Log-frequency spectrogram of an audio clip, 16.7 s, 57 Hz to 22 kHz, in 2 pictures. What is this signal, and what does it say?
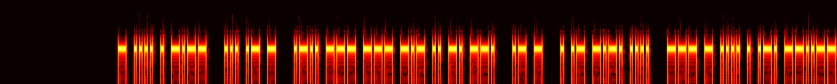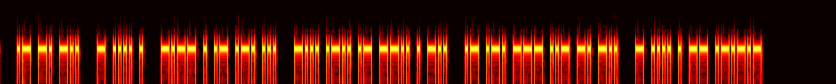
Morse code, heard as a keyed tone, about 44 wpm, 700 Hz. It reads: THEY SAT LOOKING AT EACH OTHER, AND THE YEARS BLAZED AROUND THEM.
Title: A Sound Of Thunder 45wpm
